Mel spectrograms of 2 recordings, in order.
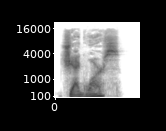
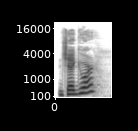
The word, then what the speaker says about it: jaguar: Does it talk about them shedding their skin at the end and becoming jaguars? How do you pronounce that word? – Jaguar? – You say jaguar. – I throw a little bit of the U in it because it's got one, but I try not to let it overstay its welcome.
